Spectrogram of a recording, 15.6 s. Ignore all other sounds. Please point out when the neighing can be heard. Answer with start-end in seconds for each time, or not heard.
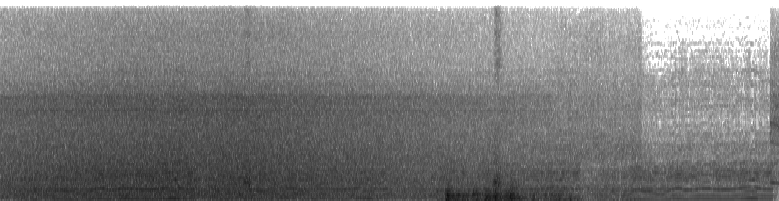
not heard.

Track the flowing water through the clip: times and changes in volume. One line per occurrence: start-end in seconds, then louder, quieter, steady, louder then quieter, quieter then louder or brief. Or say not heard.
0.0-12.8 quieter.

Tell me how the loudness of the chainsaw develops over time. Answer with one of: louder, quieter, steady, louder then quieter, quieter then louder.
quieter.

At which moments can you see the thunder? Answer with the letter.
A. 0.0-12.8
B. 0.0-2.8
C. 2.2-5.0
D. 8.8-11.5
D.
